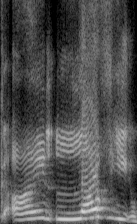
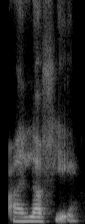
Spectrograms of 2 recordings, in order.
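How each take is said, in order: First: It is said in an overdone, dramatic way. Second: It is said in a plain, moderate way.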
